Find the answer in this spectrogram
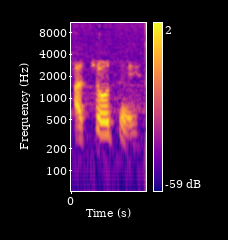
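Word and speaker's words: achiote: But is that achote? – Achote, yes.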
